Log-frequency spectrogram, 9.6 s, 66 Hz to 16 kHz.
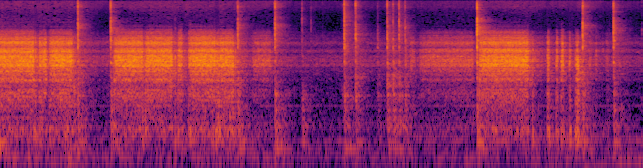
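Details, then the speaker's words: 1948 Sentinel 400TV portable tube TV during repair, with only 180 V B+ from the main filter capacitor where 250 V is needed at the oscillator plate: hissy static bursts with faint audio from the speaker, so the tuner works somewhat; filter capacitors to be replaced next. "hopefully that's a good sign at least the tuna seems to be working at least somewhat"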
